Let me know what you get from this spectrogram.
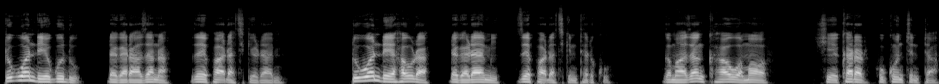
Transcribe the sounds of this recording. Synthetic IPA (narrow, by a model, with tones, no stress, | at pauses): d̥ʊ˦kwɐ˦nda˨ja˦ɡʷʊ˦du˨ | dɐ˨ɡa˨ɾaː˨zɐ˦naː˨ | za˦˨jɸaː˦ɗa˨t͡ʃɪ̥˦kʲɪ˦nɽaː˦miː˨ | d̥ʊ˦kwɐ˦nda˨ja˦ɦa˦wɽaː˨ | dɐ˨ɡa˨ɽaː˦miː˨za˦˨ɸaː˦ɗa˨t͡ʃɪ̥˦kʲɪ˦ntɐ˦ɽkʷoː˨ | ɡɐ˨ma˨zɐ˦˨ŋkʰaː˦wwa˨mɐ˦wɐ˨ɸ | ʃeː˨kɐ˦ɾɐ˨rhʊ˦kʷʊ˦nt͡ʃɪ˨nta˨ʔ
